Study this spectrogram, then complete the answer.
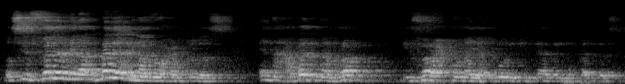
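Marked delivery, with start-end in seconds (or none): none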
